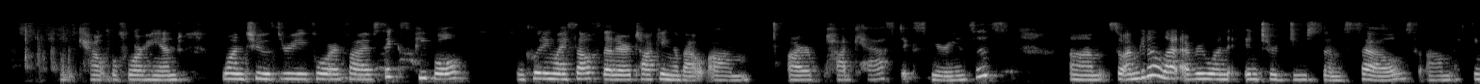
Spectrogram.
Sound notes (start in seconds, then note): none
